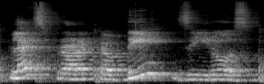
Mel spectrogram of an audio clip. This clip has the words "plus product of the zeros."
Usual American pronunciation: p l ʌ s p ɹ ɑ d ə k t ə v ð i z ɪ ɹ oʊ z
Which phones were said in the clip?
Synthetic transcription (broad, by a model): p l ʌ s p ɹ ɑ d ə k t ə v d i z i ɹ oʊ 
